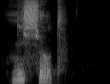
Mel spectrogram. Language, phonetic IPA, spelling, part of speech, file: Russian, [nʲɪˈsʲɵt], несёт, verb, Ru-несёт.ogg
- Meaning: third-person singular present indicative imperfective of нести́ (nestí)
